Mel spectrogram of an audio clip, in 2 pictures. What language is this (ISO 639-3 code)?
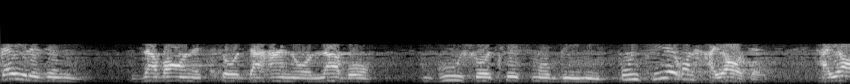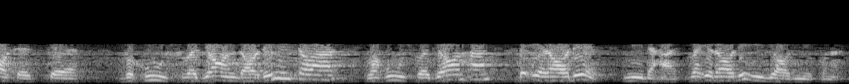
fas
